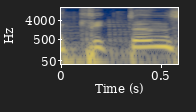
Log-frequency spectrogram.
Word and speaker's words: Crichton: On prononce souvent Crichton, C-R-I-C-H-T-O-N.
